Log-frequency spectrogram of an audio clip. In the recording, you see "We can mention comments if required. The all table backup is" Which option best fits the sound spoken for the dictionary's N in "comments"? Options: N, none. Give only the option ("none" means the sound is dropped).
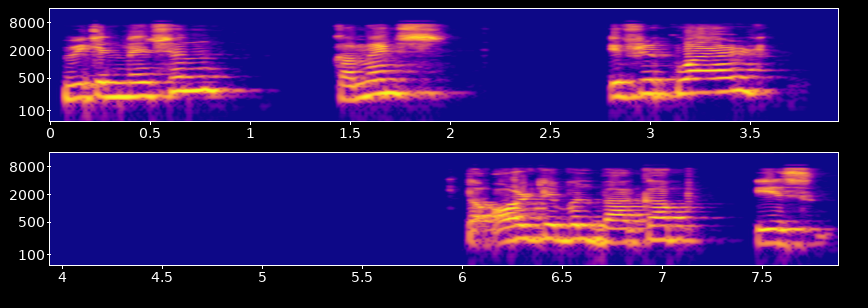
N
